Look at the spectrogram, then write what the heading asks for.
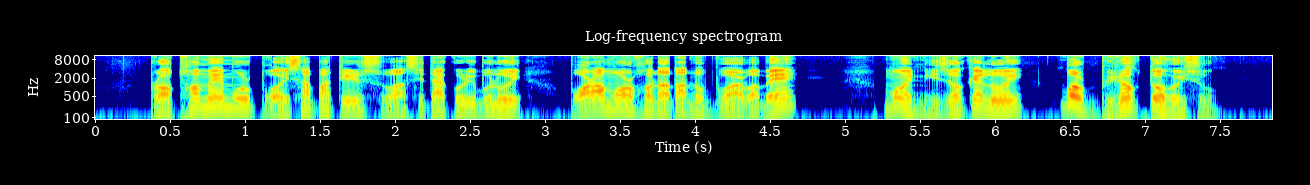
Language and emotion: Assamese, angry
